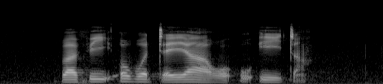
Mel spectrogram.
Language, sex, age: Venda, male, 22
